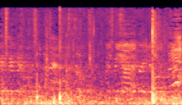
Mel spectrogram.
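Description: Players' running footsteps and ball touches on artificial turf during a futsal game, as a string of light knocks, with indistinct voices of players calling out.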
